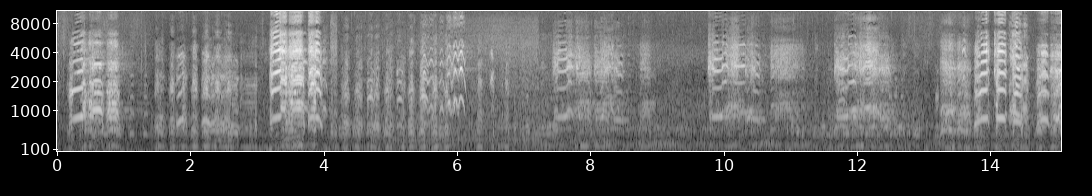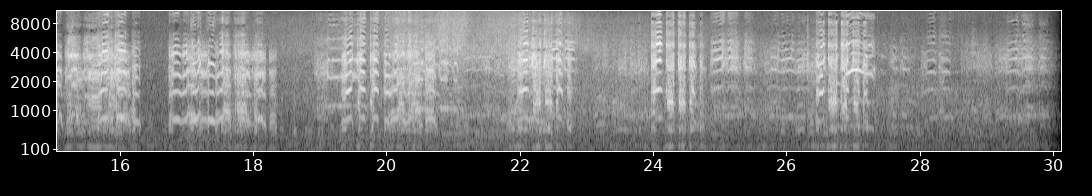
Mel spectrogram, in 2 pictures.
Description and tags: Geese cackle
Geese cackling, in the background two cars drive by. Recorded with a FlashMic.
Goose, birds, cackling, cackle, geese, animals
